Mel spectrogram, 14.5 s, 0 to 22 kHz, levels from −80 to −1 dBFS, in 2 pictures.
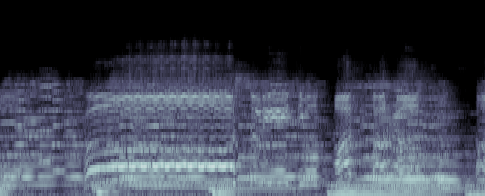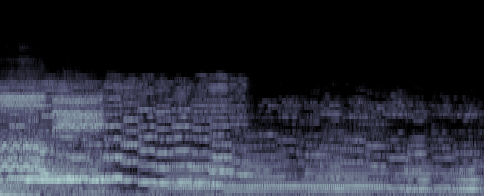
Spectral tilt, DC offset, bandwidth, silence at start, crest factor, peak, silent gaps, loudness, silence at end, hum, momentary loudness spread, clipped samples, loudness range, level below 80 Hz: -6 dB/octave; under 0.1%; 9.2 kHz; 0 s; 16 dB; -8 dBFS; none; -23 LUFS; 0 s; none; 18 LU; under 0.1%; 14 LU; -38 dBFS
